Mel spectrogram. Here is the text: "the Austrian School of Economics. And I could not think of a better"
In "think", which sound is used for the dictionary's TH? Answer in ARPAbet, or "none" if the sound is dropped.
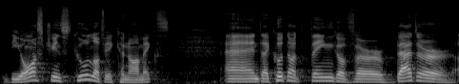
TH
